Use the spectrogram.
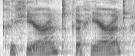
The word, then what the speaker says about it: coherent: But I think in reality, coherent, because we stress on the here, it is going to be a little bit of a very short O and maybe even reduced to a schwa. I mean, I don't want to say coherent, right? It can't be a reduced schwa, but I definitely don't say coherent. That's going to be too long and overpronounced.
